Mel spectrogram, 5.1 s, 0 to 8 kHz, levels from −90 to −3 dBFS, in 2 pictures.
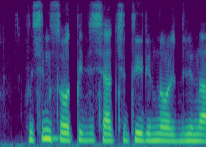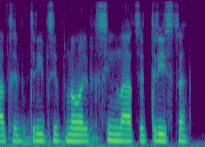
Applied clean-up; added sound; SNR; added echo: neural diffusion model UNIVERSE++.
